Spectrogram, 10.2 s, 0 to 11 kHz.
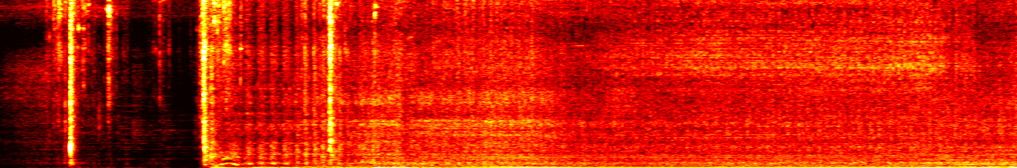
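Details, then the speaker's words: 2000 Thomas 3800 school bus, low-mileage DT466E diesel, started in about 100°F heat: brief cranking, then catches cleanly and settles into an even, steady idle clatter with no misses or knocks; normal start and idle. "good sounding DT466E. Low mileage."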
